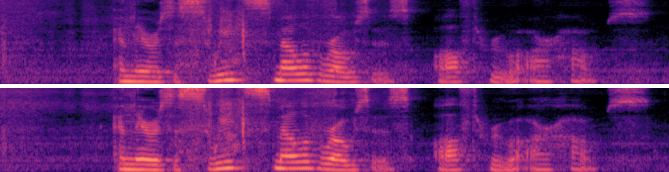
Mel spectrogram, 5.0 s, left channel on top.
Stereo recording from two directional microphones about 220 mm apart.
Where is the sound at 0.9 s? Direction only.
50° right (ahead or behind).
